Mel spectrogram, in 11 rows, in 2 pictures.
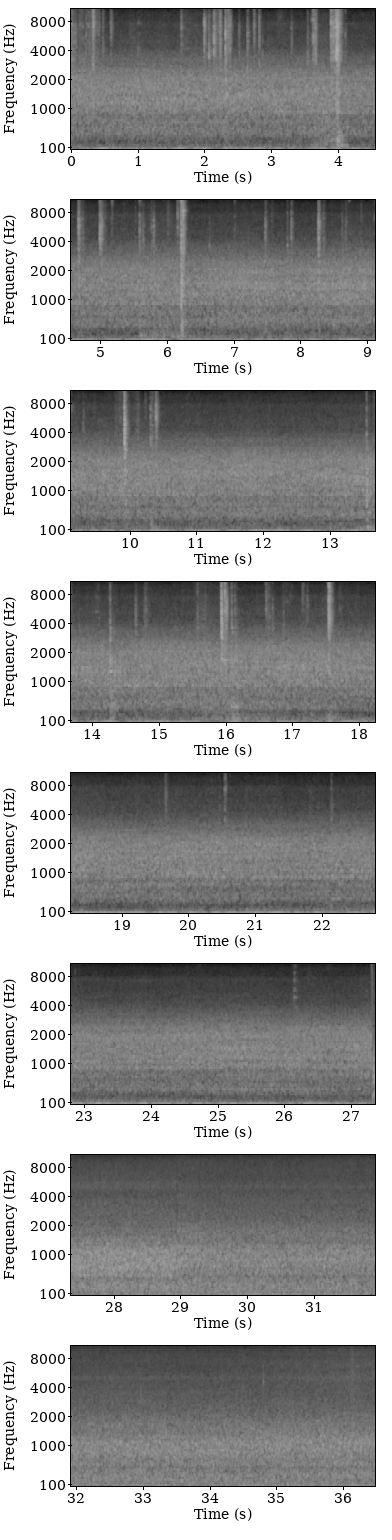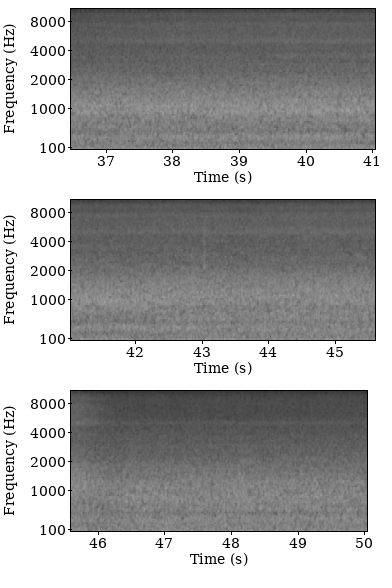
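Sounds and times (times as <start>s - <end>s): jet cabin rush and rumble: 0.0s - 50.0s.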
